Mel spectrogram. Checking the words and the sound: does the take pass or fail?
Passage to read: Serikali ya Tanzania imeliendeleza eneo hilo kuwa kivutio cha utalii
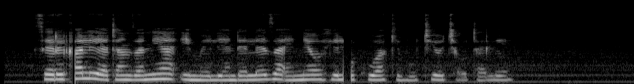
fail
